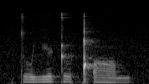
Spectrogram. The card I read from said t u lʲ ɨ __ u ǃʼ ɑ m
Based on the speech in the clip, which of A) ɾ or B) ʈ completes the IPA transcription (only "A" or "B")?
B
